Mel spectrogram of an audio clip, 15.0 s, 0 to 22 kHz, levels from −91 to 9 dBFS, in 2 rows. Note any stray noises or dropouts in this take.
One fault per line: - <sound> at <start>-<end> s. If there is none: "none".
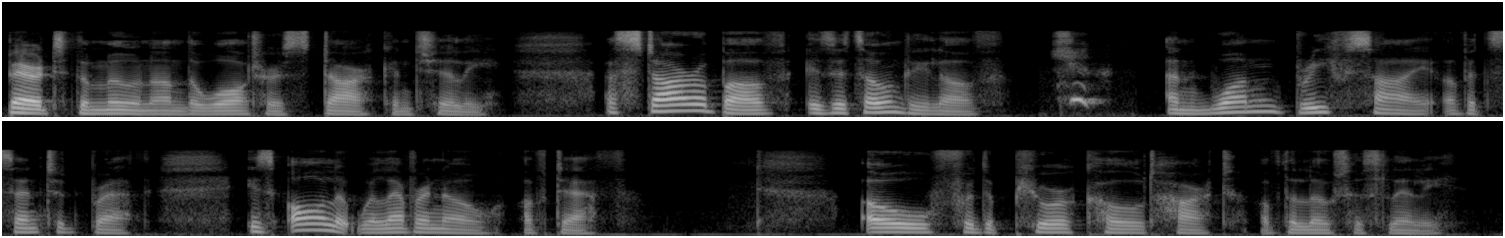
- sneeze at 5.2-5.6 s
